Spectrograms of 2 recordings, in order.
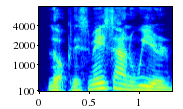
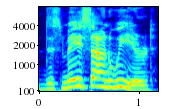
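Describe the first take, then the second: First: Said in the usual way. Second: A light, higher character voice for the line. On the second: Acted. Streamer reading the hitman's line in a light character voice.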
